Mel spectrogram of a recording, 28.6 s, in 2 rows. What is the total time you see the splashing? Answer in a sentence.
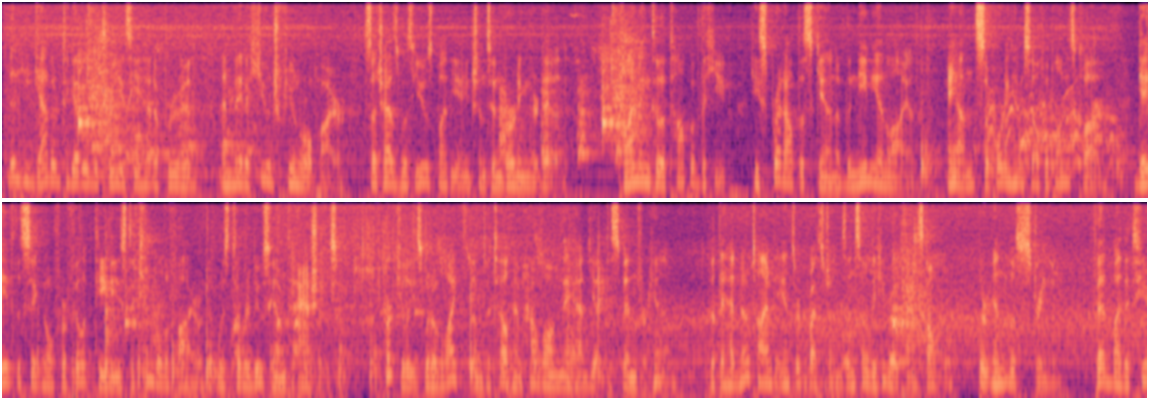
You can hear the splashing for 2 seconds altogether.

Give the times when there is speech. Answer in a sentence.
You can hear the speech from 0.0 to 28.5 s.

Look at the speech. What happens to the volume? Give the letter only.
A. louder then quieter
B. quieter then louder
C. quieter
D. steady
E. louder
D.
